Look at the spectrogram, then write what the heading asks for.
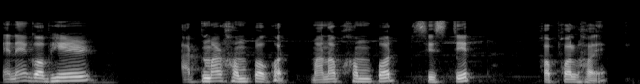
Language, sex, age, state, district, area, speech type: Assamese, male, 30-45, Assam, Dibrugarh, rural, spontaneous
